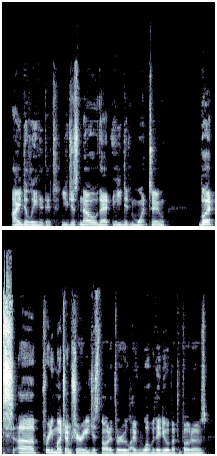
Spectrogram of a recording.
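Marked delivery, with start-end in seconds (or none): 0.2-1.2 mock defeated tone, lower. Retelling words from a video: imitating a defeated tone. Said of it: "You can hear the defeat in his voice".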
